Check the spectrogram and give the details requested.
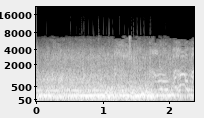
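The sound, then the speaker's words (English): A car engine roars steadily, a constant droning rumble that barely changes in loudness, as an oncoming car weaves all over the road and heads straight at the listeners' car, with faint voices rising near the end and no clear crash or impact. “Coming up this way, lickety-split? Tim, I'm afraid he's weaving all over the road again”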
